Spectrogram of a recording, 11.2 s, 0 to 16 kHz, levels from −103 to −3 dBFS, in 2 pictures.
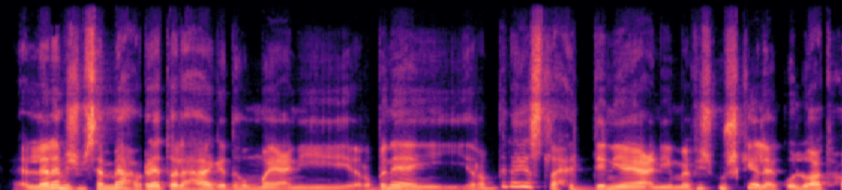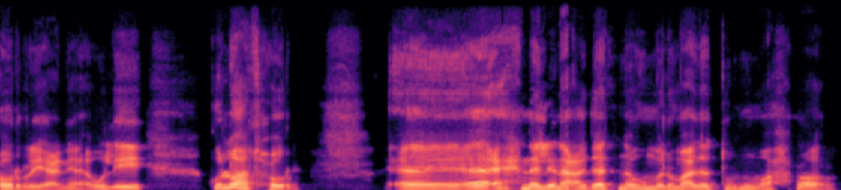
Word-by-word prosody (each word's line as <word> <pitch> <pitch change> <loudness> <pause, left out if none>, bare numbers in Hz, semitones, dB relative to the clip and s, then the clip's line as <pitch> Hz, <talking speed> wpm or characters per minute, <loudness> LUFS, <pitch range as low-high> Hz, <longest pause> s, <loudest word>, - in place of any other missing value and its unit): اللي 165 +6 +4
أنا 245 - +7
مش 205 -6 +2
مسمِّيها 190 +6 +3
حُرّيات 200 +4 +1
ولا - - +3
حاجة، 170 -3 +2
ده 135 +1 -8
هُم 150 0 -5
يعني 125 -2 -3
ربنا 195 - 0
يي 165 -3 -6
ربنا 335 +11 -6
يصلِح 335 - 0
الدنيا 165 0 0
يعني، 145 -3 +3
ما 145 +1 -3
فيش 225 +2 -6
مشكلة، 245 +3 +1
كل 185 0 -1
واحد 175 -1 +3
حُر 160 -9 -2
يعني، 125 +1 -3
أقول 170 -2 -5
إيه، 155 -2 +1 0.4
كل 250 +2 0
واحد 250 -6 +6
حُر. 155 -3 -2 0.7
آآ، 185 +5 +3
إحنا 215 -1 0
لينا 195 0 +3
عادتنا 175 +6 0
وهُم 165 0 -3
ليهُم 180 -1 -4
عاداتهم، 170 +1 -2
هُم 175 - -8
أحرار. 215 - -4
175 Hz, 200 wpm, -22 LUFS, 150-200 Hz, 0.7 s, أنا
